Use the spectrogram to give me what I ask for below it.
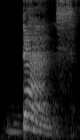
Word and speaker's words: dance: You dance. The E is here silent, so D, A, dan, N, dance, dance. Here the C, pronounce it as S.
